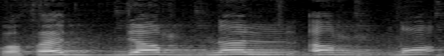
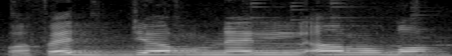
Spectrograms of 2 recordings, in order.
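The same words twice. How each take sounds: First: It is said in choppy, broken-up pieces. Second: It is said smoothly without breaks. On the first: The speaker calls it wrong. "seperti misalnya tadi" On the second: The speaker calls it right. "lebih lebih soft lagi"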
